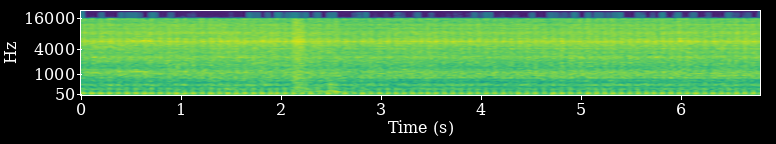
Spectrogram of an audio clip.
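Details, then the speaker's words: Yamaha Ego LC scooter idling after replacing a worn loose part in the CVT: even pulse about four per second, CVT rattle gone, no clatter from belt drive; normal idle. "oke Jeng ah orang nampaklah sendiri dia punya bunyi sudah hilang tadi sebelum kita ganti benda ini memang cukup kuat supiyo longgar ya"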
